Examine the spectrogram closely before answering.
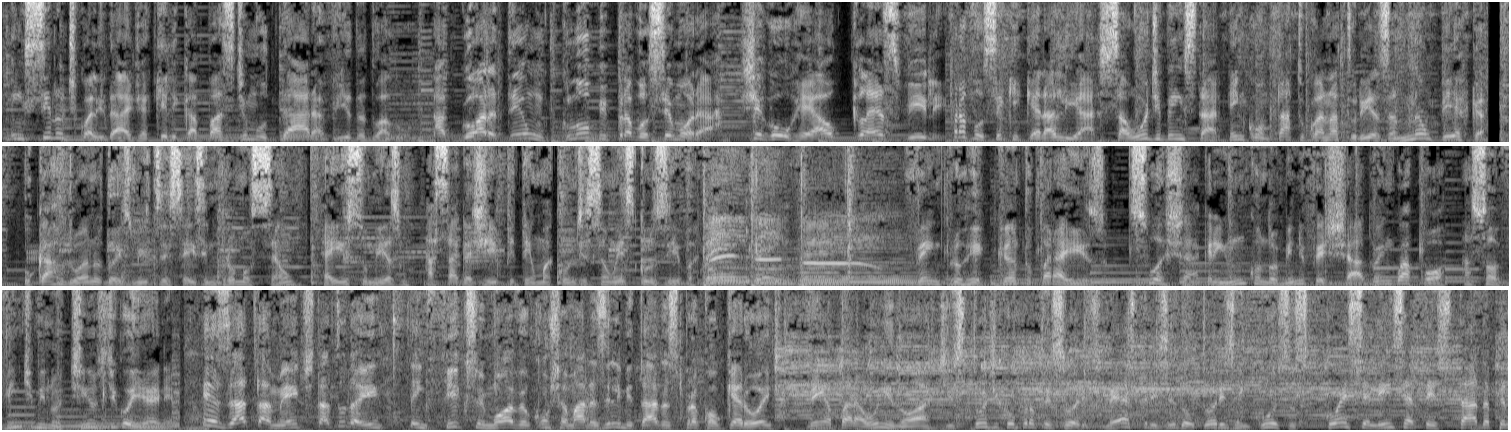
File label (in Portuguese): Audio Estilo Institucional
